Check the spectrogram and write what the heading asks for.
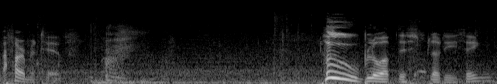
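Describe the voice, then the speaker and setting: Jokey gamer with a bouncy voice. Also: male voice, mid-range voice, wildly swooping pitch, slow pace. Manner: jokey, swears and laughs a lot, bursts into yelps. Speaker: livestreamer playing an online shooter. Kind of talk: casual gaming banter. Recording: gaming stream with background noise.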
